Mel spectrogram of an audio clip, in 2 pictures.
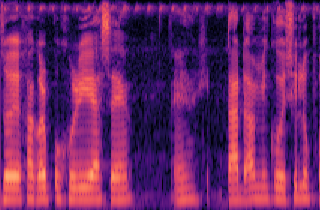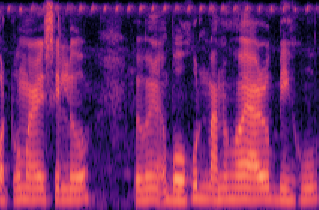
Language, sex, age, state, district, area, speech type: Assamese, male, 18-30, Assam, Majuli, urban, spontaneous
